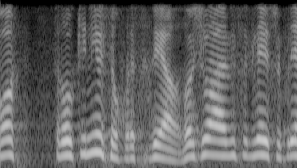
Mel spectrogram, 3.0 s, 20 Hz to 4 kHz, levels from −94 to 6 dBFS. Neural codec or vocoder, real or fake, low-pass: codec, 16 kHz, 1 kbps, FunCodec, trained on Chinese and English, 50 frames a second; fake; 3.6 kHz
